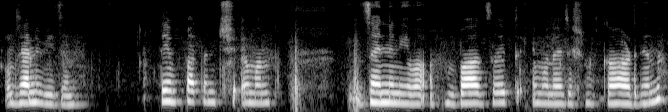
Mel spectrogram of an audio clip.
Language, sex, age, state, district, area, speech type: Kashmiri, female, 30-45, Jammu and Kashmir, Bandipora, rural, spontaneous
